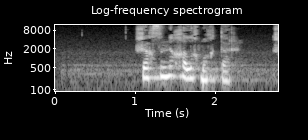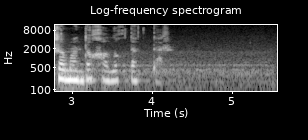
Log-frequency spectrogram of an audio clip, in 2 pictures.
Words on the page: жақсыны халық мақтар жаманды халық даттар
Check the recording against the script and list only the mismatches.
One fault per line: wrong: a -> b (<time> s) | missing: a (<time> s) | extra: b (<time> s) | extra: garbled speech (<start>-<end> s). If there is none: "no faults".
no faults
